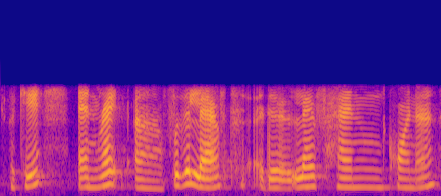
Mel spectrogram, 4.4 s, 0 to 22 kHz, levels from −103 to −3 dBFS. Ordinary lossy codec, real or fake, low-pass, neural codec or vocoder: none; real; 3.6 kHz; none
